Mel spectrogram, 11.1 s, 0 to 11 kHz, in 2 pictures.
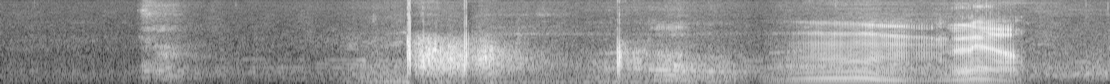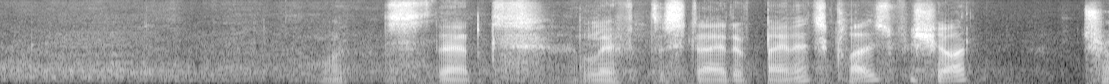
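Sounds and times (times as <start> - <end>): crowd noise: 1.0 - 11.0.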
